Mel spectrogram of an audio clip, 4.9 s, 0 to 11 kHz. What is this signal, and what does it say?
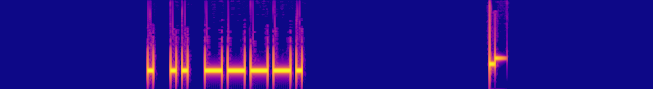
Morse code, heard as a keyed tone, about 28 wpm, 700 Hz. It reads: EI9
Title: Callsign Prefixes for Top 50 DXCC - 28wpm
